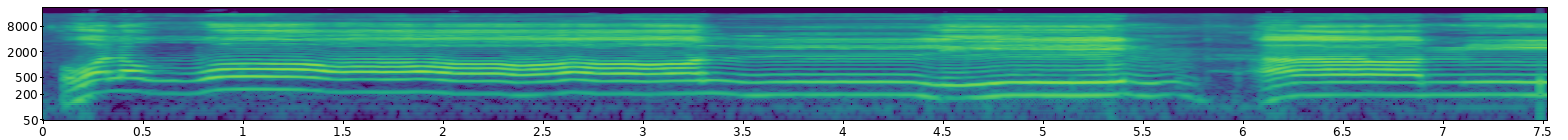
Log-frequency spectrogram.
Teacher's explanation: اب یہ ضاد کے اوپر بھی تشدید ہے، لام کے اوپر بھی تشدید ہے، اکثر خواتین حضرات غلط پڑھتے ہیں، ولضالین، وا الگ پڑھتے ہیں، لین الگ پڑھتے ہیں، ان کو ملانا ہے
